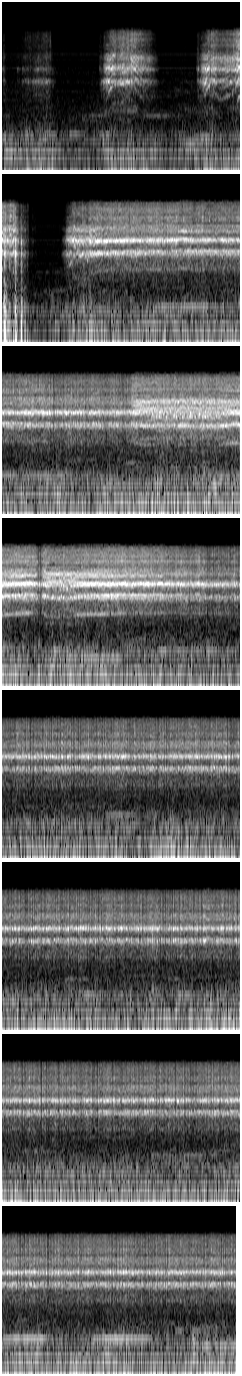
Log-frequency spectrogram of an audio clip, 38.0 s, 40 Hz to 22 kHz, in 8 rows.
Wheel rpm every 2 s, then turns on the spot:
0, 30, 10, 120, 160, 160, 160, 160, 160, 160, 160, 160, 160, 160, 160, 160, 160, 160, 160.
none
